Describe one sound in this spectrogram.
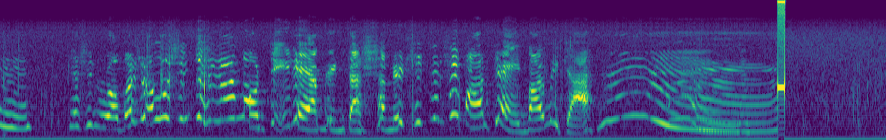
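A middle-aged woman speaks expressively nearby.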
